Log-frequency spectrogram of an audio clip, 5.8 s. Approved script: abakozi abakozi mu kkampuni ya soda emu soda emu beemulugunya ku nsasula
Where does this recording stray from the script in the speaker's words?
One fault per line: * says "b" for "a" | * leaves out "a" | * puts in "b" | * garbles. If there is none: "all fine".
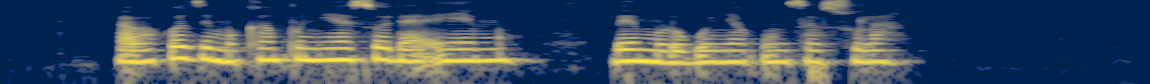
* leaves out "abakozi"
* leaves out "soda emu"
